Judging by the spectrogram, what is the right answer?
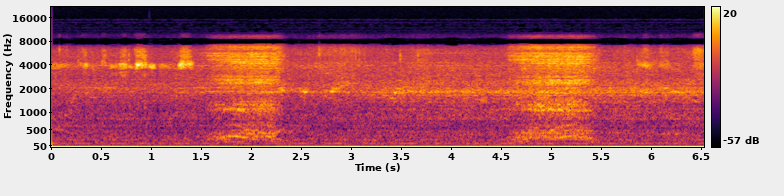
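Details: Adult woman in a hospital bed, recorded by a fellow inpatient, snoring extremely loudly despite failed attempts to wake her: two harsh, rasping snores about three seconds apart over steady loud background noise; snoring.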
